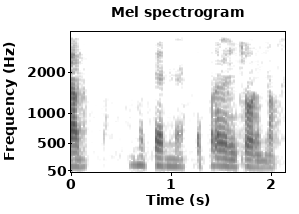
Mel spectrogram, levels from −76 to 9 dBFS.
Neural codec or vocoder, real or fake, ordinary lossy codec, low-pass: codec, 16 kHz, 16 kbps, FunCodec, trained on Chinese and English, 50 frames a second; fake; MP3, 16 kbps; 3.6 kHz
